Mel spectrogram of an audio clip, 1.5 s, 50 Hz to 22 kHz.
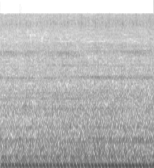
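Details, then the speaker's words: Fiat Fiorino 1.3 8v Fire, after repairs (hydraulic leak, exhaust manifold, temperature sensor): steady, even low idle with smooth deep hum, no knocks or misses; mechanic notes faint spark plug wire snapping. "Olha, ela já está funcionando."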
